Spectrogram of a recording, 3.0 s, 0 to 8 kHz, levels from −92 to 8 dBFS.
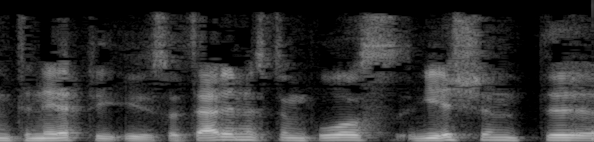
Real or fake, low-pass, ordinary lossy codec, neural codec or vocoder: fake; 7.2 kHz; MP3, 32 kbps; codec, 16 kHz, 0.8 kbps, ZipCodec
